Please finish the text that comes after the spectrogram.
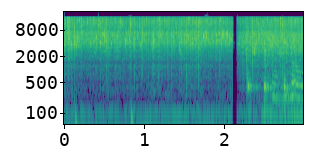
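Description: Ginger-chilli paste and spices spluttering in hot oil, a loud, dense, continuous crackling sizzle up close that breaks off for a split second before carrying on.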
